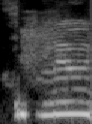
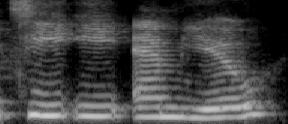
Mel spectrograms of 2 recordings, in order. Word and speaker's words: Temu: It's Temu, Temu.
